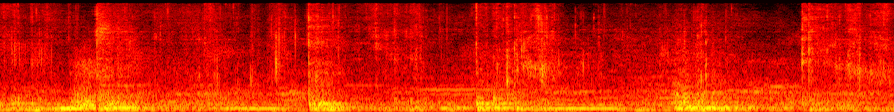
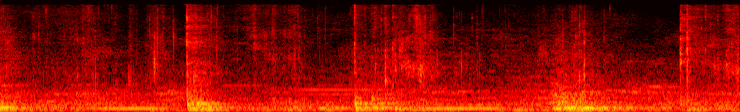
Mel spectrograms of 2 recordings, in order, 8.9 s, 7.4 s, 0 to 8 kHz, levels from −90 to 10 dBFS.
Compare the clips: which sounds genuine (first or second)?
second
